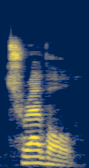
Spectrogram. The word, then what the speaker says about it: travel: No primeiro exemplo, travel. A sílaba tônica é a primeira. Tra.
